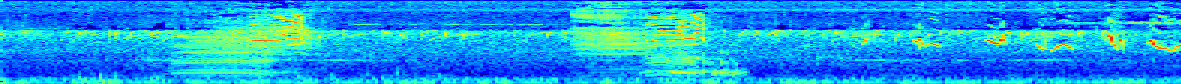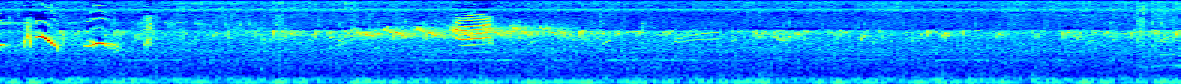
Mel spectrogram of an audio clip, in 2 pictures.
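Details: Dozens of tame cattle in mixed brown to jet-black coats roam a muddy, green rice-paddy field in soft morning sun. Two drawn-out, harmonic moos sound at one and four seconds over a steady low rumble, with small birds chirping throughout.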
